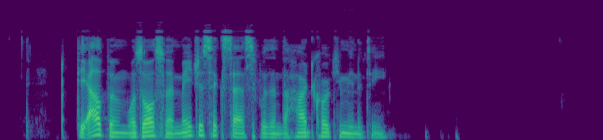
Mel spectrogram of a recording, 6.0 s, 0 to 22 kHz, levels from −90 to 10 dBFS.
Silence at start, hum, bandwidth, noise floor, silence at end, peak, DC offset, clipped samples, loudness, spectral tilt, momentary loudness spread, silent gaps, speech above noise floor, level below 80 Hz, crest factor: 0.75 s; none; 9.6 kHz; -88 dBFS; 2.2 s; -2 dBFS; under 0.1%; under 0.1%; -21 LUFS; -5 dB/octave; 16 LU; none; 68 dB; -58 dBFS; 22 dB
